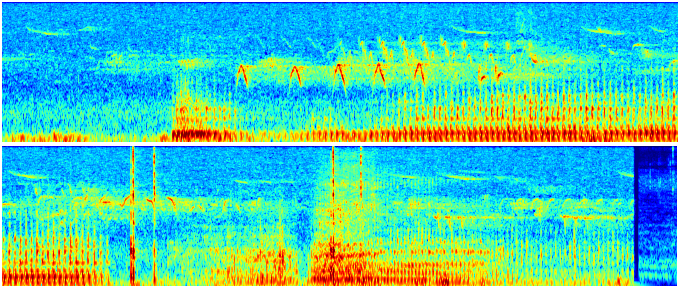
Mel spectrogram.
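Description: A tiger gives a deep, rumbling roar lasting several seconds, with a rough, throaty growl underneath. Two sharp clattering knocks follow near the end.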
